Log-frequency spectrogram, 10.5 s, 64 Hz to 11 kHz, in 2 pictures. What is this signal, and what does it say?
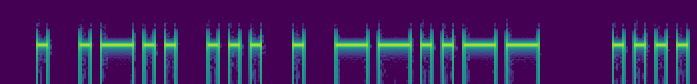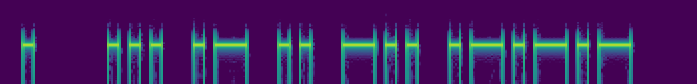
Morse code, heard as a keyed tone, about 15 wpm, 700 Hz. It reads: ELSE, HE SAID.
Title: Sentences from Top 800 Words 15wpm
